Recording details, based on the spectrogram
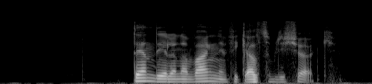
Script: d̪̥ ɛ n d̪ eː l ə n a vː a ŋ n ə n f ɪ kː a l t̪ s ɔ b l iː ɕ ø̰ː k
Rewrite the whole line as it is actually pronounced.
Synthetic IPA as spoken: d̪̥ ɛ n d̪ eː l ə n a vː a ŋ n ə n f ɪ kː a l t̪ s ɔ b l iː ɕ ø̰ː k

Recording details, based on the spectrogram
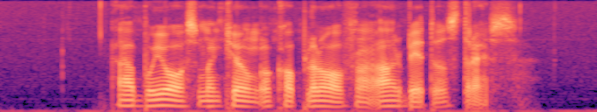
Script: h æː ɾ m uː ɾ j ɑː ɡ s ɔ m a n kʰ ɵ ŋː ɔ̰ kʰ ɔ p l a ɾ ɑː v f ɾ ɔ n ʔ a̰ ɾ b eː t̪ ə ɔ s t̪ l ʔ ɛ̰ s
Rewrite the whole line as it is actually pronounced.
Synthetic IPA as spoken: h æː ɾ b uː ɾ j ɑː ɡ s ɔ m ɛ n kʰ ɵ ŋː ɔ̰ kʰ ɔ p l a ɾ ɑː v f ɾ ɔ n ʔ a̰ ɾ b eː t̪ ə ɔ s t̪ ɾ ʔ ɛ̰ s

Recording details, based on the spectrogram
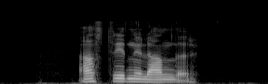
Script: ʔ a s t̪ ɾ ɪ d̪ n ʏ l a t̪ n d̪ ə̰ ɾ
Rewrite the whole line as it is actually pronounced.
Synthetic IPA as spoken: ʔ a s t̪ ɾ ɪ d̪ n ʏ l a n d̪ ə̰ ɾ

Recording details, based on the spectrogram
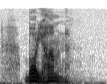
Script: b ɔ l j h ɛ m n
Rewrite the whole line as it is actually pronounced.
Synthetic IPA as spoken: b ɔ ɾ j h a m n

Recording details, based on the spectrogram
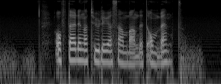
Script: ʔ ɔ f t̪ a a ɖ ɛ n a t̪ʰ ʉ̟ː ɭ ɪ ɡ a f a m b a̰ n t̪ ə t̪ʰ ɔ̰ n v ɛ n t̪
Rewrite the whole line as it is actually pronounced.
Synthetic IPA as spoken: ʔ ɔ f t̪ a æ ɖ ɛ n a t̪ʰ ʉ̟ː ɭ ɪ ɡ a s a m b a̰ n d̪ ə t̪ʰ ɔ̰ m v ɛ n t̪

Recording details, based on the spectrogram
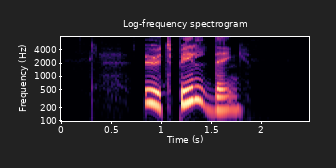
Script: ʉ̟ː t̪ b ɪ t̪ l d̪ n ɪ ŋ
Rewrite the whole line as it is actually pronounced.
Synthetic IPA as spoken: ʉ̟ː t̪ b ɪ l d̪ n ɪ ŋ

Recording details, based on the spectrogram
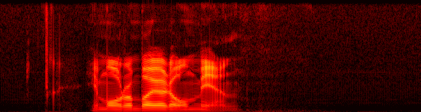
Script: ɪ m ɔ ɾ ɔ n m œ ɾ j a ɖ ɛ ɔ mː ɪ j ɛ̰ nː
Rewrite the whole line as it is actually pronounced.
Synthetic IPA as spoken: ɪ m ɔ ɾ ɔ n b œ ɾ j a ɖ ɛ ɔ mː ɪ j ɛ̰ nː

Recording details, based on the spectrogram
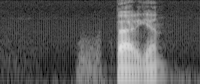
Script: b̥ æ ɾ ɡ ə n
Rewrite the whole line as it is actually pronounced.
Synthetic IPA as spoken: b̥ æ ɾ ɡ ə n

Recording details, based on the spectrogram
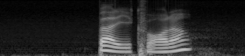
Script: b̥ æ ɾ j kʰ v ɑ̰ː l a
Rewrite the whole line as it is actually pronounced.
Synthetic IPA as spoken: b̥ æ ɾ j kʰ v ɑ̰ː ɾ a

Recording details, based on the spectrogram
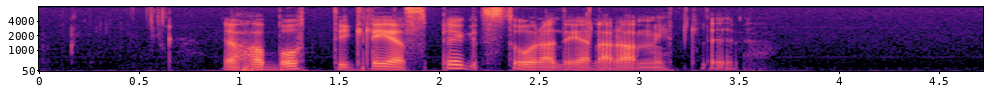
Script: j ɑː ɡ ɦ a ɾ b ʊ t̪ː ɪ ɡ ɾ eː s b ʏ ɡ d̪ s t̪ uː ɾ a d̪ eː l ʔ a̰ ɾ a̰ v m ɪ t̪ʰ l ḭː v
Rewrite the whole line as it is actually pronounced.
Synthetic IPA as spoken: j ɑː ɡ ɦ a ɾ b ʊ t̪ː ɪ ɡ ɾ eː s b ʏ ɡ d̪ s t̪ uː ɾ a d̪ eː l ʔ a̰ ɾ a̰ v m ɪ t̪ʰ l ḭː v

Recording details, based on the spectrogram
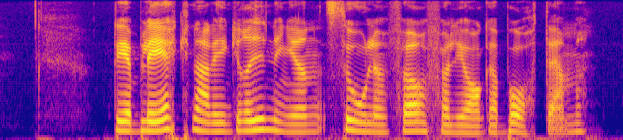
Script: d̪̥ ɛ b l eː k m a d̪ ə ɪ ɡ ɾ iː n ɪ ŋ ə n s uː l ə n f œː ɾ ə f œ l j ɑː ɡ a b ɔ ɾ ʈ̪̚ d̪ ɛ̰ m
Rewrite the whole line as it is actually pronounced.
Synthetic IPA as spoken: d̪̥ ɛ b l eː k n a d̪ ə ɪ ɡ ɾ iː n ɪ ŋ ə n s uː l ə n f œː ɾ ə f œ l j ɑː ɡ a b ɔ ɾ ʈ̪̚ d̪ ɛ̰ m

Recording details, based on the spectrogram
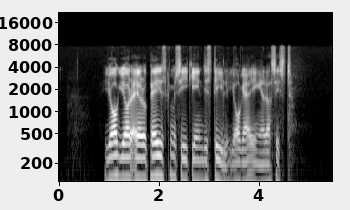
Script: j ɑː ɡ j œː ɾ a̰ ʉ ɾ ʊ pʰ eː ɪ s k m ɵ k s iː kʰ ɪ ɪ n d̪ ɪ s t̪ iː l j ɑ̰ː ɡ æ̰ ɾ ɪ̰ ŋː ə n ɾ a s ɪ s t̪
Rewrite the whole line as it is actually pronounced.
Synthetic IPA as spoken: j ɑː ɡ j œː ɾ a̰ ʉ ɾ ʊ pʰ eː ɪ s k m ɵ s iː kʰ ɪ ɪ n d̪ ɪ s t̪ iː l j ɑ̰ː ɡ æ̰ ɾ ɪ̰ ŋː ə n ɾ a s ɪ s t̪

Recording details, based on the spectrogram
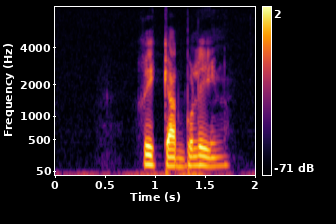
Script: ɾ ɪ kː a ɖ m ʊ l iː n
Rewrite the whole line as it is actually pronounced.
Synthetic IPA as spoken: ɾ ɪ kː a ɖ b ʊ l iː n

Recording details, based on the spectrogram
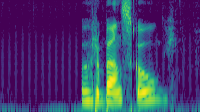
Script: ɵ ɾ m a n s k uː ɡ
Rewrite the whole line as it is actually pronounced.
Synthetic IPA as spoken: ɵ ɾ b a n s k uː ɡ

